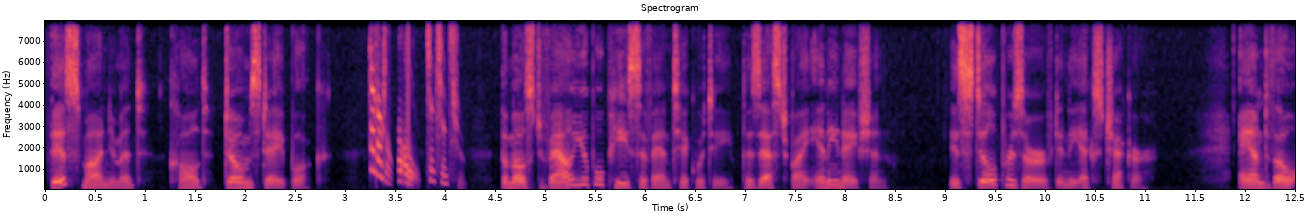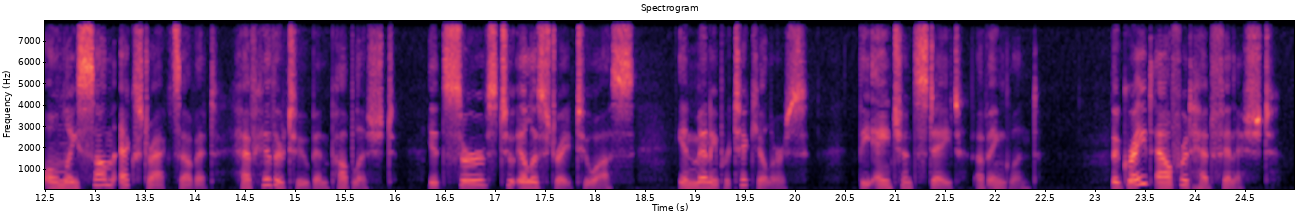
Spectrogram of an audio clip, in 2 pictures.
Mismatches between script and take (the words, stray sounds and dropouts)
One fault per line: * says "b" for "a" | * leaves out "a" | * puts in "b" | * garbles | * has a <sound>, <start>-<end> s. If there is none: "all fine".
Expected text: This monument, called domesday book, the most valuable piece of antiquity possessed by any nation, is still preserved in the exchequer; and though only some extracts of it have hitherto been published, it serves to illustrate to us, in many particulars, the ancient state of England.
* has a chirp, 3.3-4.2 s
* puts in "The great Alfred had finished"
